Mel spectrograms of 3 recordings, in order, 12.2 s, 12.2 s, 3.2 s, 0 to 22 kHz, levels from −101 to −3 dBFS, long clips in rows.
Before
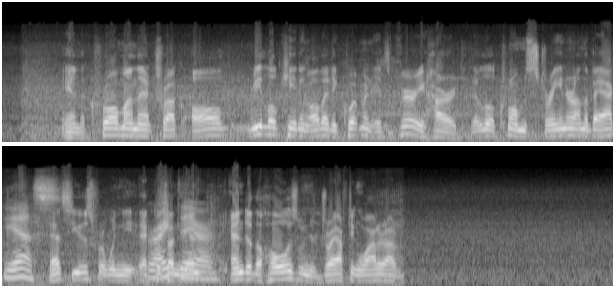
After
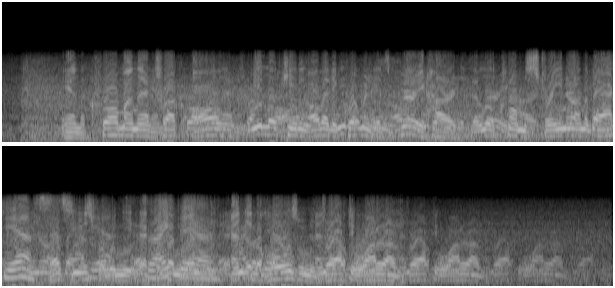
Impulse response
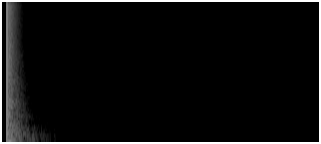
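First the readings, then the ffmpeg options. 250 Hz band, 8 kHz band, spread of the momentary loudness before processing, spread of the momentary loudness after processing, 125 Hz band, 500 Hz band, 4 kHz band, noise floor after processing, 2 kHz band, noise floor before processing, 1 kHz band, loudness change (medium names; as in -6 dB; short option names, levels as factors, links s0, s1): -13.0 dB, under -30 dB, 6 LU, 11 LU, -12.0 dB, -14.0 dB, -13.5 dB, -56 dBFS, -14.0 dB, -51 dBFS, -14.5 dB, -14.0 dB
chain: -filter_complex "[0:a]asplit=2[s0][s1];[s1]adelay=837,lowpass=f=1500:p=1,volume=0.376,asplit=2[s2][s3];[s3]adelay=837,lowpass=f=1500:p=1,volume=0.37,asplit=2[s4][s5];[s5]adelay=837,lowpass=f=1500:p=1,volume=0.37,asplit=2[s6][s7];[s7]adelay=837,lowpass=f=1500:p=1,volume=0.37[s8];[s0][s2][s4][s6][s8]amix=inputs=5:normalize=0,aresample=11025,asoftclip=type=tanh:threshold=0.0473,aresample=44100,volume=0.376"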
